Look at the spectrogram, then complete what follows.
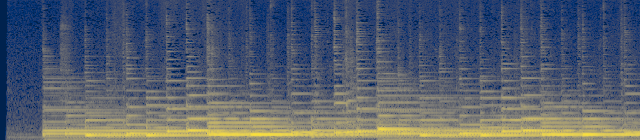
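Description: Background instrumental music of plucked notes in a gentle melody, starting about a second in.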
